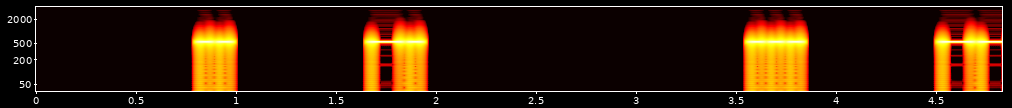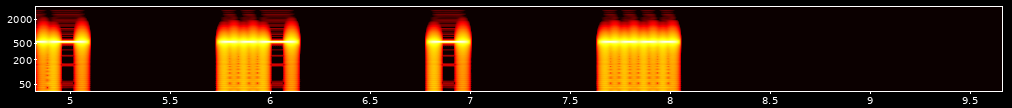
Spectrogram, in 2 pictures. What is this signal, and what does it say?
Morse code, heard as a keyed tone, about 25 wpm, spaced as for 10 wpm, 550 Hz. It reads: IN SOUTH
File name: podcast / News headlines-1x-25x10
